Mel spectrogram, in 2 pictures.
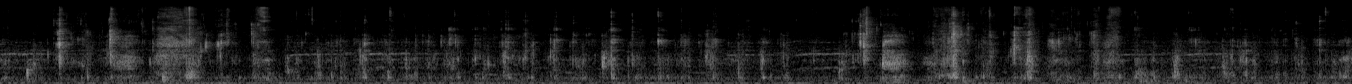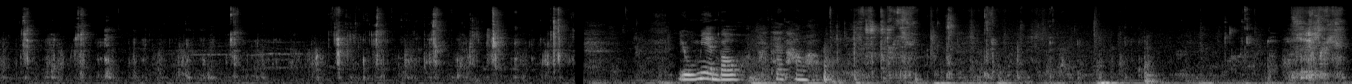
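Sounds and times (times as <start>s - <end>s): person chewing and sucking: 0.0s - 19.3s, 22.0s - 24.4s, 25.7s - 27.0s.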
